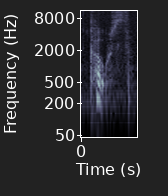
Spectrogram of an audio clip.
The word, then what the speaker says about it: cos: cosine in the abbreviation c-o-s you say cos like coast but without the t cos or like a roller coaster and then for tangent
